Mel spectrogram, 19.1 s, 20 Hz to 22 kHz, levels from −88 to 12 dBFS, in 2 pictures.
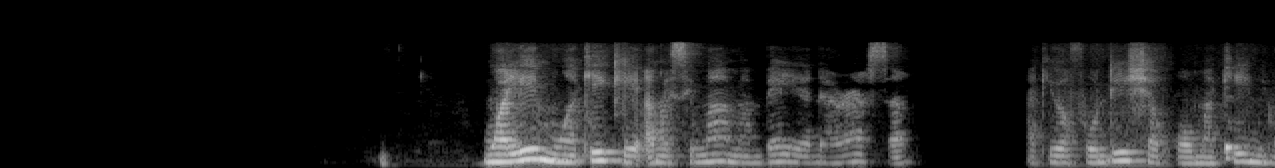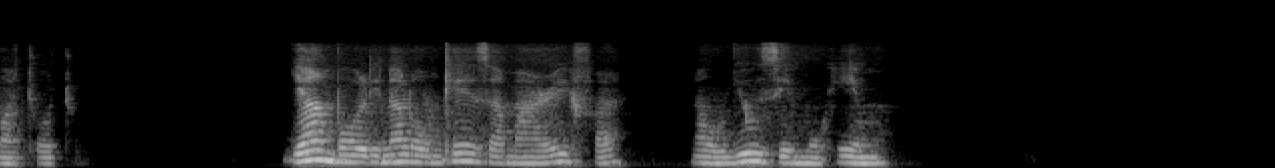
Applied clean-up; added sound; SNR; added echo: neural mask model Resemble Enhance denoiser.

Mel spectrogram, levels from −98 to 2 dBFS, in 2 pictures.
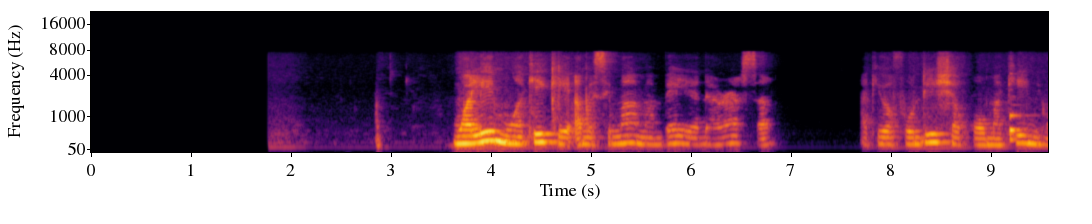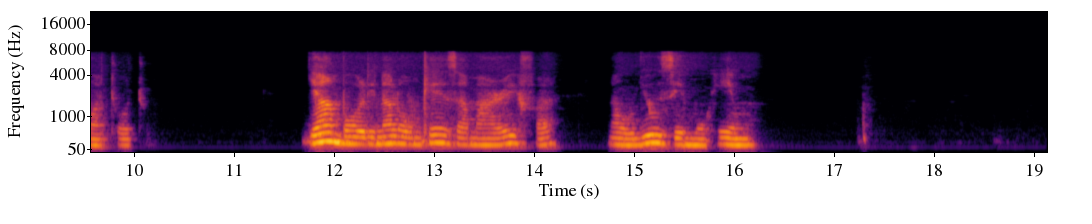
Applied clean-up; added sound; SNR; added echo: none; Bowed string instrument; 2 dB; none.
